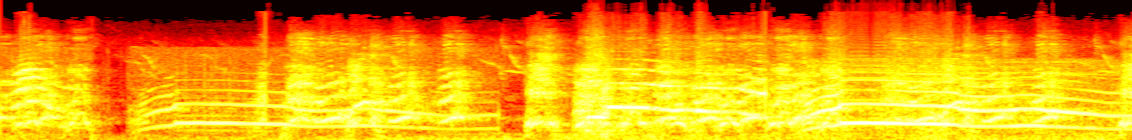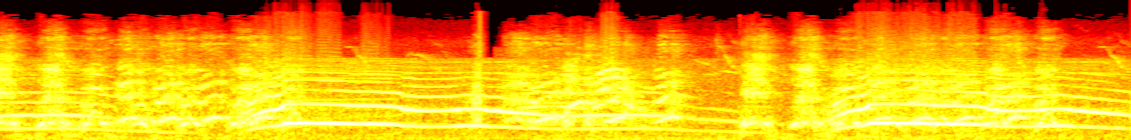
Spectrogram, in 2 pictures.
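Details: Howling dog repeating mournful wails about every two to three seconds, each rising slightly then sliding down, with scattered sharp barks and yips from other dogs in the background.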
